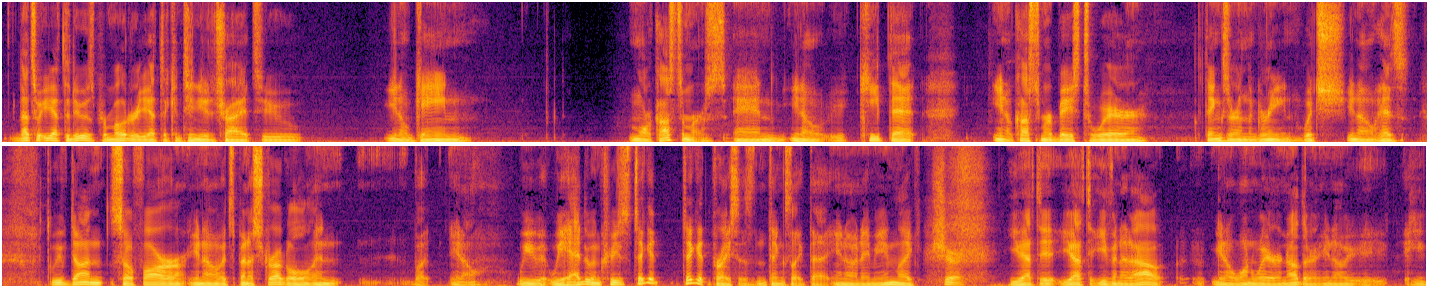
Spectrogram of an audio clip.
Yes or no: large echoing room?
no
